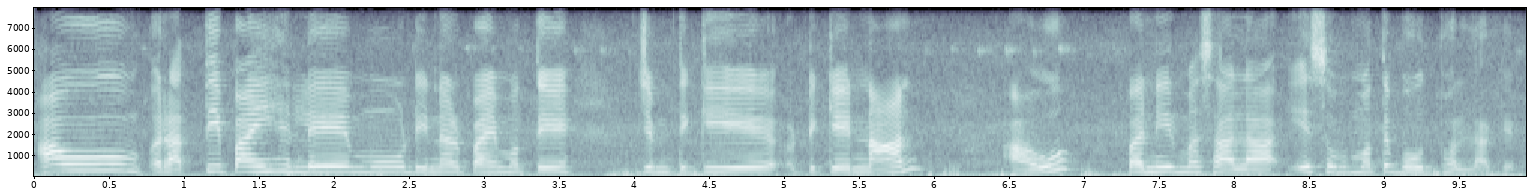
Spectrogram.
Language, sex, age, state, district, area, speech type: Odia, female, 18-30, Odisha, Koraput, urban, spontaneous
